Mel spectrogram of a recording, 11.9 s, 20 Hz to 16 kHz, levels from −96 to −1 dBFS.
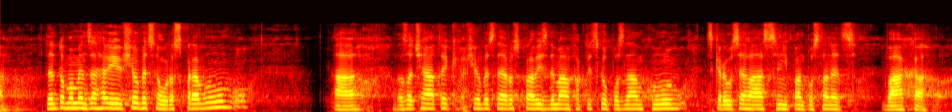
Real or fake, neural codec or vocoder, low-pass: fake; codec, 16 kHz, 4.8 kbps, FACodec; 7.2 kHz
